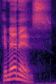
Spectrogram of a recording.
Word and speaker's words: Jimenez: Jimenez. Jimenez, but spelt with a J. It's pronounced as an H. They don't have an H in Spanish.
